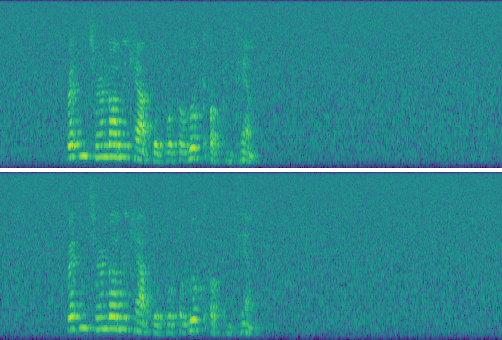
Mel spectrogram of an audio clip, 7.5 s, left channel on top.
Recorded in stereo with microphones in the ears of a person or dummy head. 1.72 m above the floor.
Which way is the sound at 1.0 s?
15° left (ahead or behind).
